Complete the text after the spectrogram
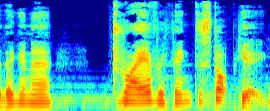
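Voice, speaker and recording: A woman speaks at a medium pitch with music in the background. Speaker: radio DJ. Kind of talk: casual dream recounting to camera.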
